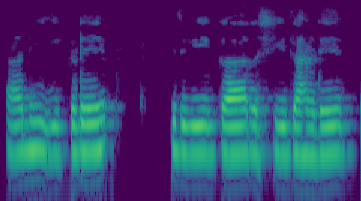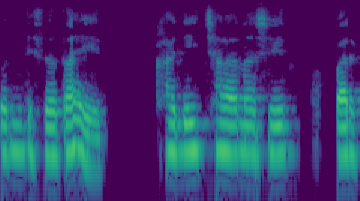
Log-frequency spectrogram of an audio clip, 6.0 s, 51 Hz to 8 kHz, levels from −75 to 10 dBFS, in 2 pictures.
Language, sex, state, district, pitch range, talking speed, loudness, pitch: Marathi, female, Maharashtra, Pune, 165-175 Hz, 130 wpm, -21 LUFS, 170 Hz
